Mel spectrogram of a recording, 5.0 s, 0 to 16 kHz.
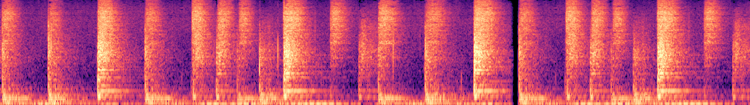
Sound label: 96 bpm modern breakbeat a key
